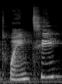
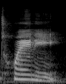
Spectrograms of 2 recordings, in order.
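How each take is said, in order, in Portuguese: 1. O t depois do n é pronunciado por completo. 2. O t depois do n é omitido. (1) "a gente escreve twenty" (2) "a gente pronuncia no inglês americano como twenty"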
